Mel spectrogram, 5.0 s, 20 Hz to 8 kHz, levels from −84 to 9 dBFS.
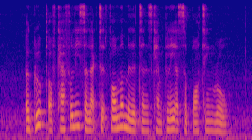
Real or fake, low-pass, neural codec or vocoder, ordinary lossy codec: fake; 7.2 kHz; codec, 16 kHz, 8 kbps, FreqCodec, larger model; none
